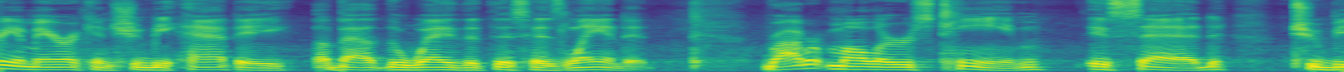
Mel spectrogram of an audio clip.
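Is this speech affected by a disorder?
No.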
